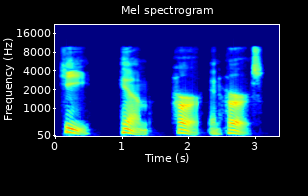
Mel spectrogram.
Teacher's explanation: all of these forms retain their original H sound at the beginning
